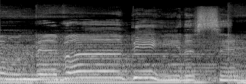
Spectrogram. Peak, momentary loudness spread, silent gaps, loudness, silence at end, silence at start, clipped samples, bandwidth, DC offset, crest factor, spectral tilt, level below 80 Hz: 0 dBFS; 4 LU; none; -12 LUFS; 0 s; 0 s; under 0.1%; 16.5 kHz; under 0.1%; 12 dB; -5.5 dB/octave; -32 dBFS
